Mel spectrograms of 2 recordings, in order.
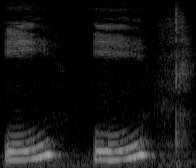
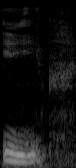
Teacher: native language so just try that sound by itself e e your tongue is high in front and tense e it's the same sound that's in eat and need and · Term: tense e sound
